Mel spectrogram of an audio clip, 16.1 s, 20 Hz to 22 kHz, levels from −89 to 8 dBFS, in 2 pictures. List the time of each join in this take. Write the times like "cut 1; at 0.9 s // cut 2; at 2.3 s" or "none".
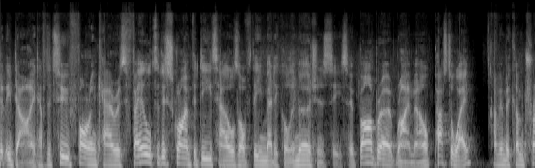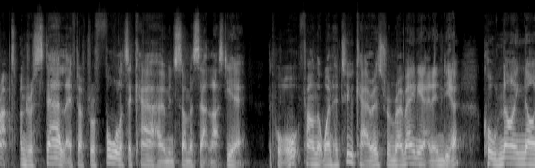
cut 1; at 12.1 s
